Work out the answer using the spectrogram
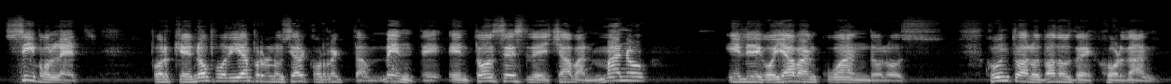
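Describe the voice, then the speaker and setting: A male pastor with a very bright, forceful voice, teaching scripture at an unhurried pace. He works through the passage line by line, repeating key words to make the sounds clear. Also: medium pitch, lively intonation. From Mexico. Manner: unhurried, rereads verses and acts out the quoted lines; explains word sounds with emphatic repeats. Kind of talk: sermon teaching verse by verse.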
